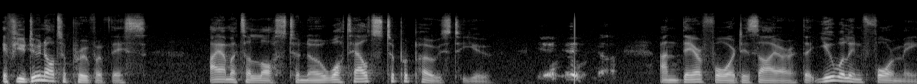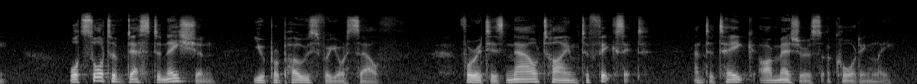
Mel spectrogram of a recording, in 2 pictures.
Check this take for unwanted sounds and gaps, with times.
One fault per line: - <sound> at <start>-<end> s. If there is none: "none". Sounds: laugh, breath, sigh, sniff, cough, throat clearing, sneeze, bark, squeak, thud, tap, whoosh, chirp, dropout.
- laugh at 5.4-6.2 s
